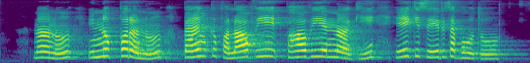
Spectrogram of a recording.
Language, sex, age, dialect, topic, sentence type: Kannada, female, 41-45, Mysore Kannada, banking, question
